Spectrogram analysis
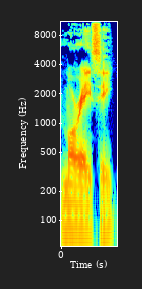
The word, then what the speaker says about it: Moretz: And it's Jenna Moretz, pronounced Moretz, just so everyone knows.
